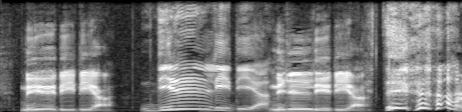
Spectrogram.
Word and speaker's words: 닐리리아: 닐리리아 발음 어렵죠? 릴리야. 오! It's better than me. 릴리야. Lilia. I got it wrong, right? Yeah. Yeah, it's a bit difficult to properly pronounce. Okay. Nililia, is it right?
